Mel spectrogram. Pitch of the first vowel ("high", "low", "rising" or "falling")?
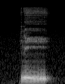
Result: low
